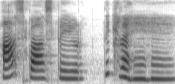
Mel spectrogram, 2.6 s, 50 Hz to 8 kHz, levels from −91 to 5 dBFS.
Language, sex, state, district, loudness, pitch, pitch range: Hindi, female, Madhya Pradesh, Bhopal, -19 LUFS, 260 Hz, 245-295 Hz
